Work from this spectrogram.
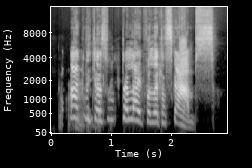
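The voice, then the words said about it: Put-on Irish accent. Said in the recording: “Now it's starting to turn into an Irish accent.”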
